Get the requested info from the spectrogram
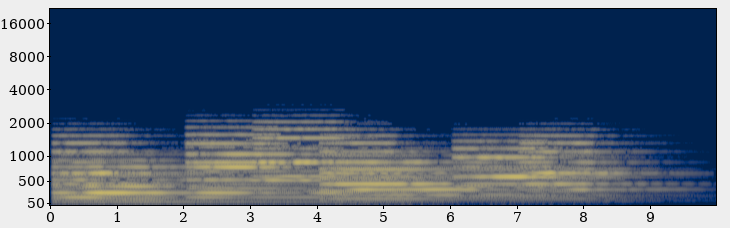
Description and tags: FORF Main Theme Puzon 01
epic, puzon, soundtrack, trailer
